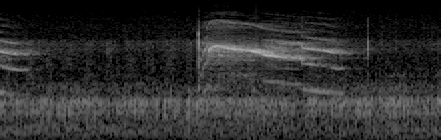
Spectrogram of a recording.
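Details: While feeding on a rat it caught, a Cooper's hawk gives one drawn-out, descending whine lasting under a second, heard from a garage door with a quiet background hum.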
